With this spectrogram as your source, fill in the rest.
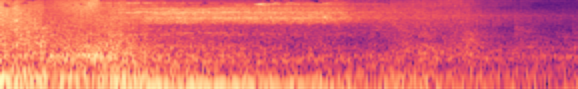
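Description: A triumphant game fanfare swells and fades.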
